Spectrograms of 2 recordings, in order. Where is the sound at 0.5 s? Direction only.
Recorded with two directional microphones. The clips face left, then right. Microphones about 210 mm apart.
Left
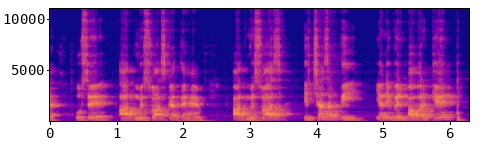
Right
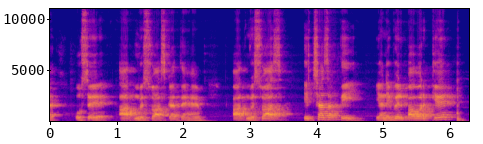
45° right (ahead or behind).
